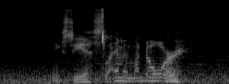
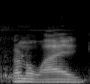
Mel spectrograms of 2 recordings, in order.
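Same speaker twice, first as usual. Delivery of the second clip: ordinary talk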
